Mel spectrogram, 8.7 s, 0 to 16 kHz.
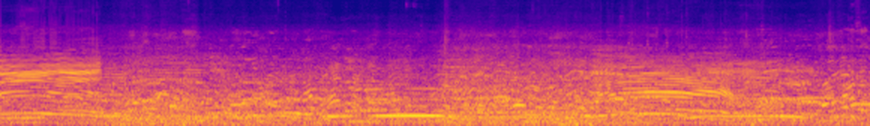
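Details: Friesian and crossbred bull calves at Raniganj cattle market in Dinajpur, Bangladesh, on 26 July 2024; drawn-out lowing moos rise and fall over a constant din of traders' voices and market crowd noise.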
